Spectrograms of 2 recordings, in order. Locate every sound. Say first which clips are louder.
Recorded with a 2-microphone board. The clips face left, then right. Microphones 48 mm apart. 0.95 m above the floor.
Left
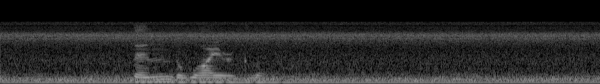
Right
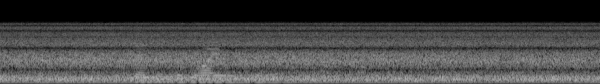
0.0 s running water: right 14 dB; 75° right (ahead or behind)
1.3 s a man speaking: right 4 dB; 15° right (ahead or behind)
